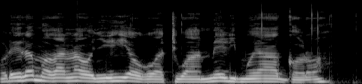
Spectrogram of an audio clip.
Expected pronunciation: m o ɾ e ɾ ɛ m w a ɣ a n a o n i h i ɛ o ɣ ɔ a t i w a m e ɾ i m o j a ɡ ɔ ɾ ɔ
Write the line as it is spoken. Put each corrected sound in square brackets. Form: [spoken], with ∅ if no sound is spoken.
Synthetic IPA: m o ɾ e ɾ ɛ m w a ɣ a n a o [ɲ] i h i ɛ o ɣ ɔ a t i w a m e ɾ i m o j a ɡ ɔ ɾ ɔ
